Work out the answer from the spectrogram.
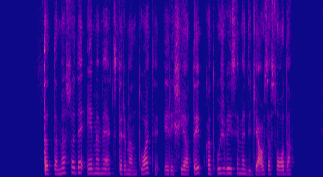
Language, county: Lithuanian, Šiauliai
